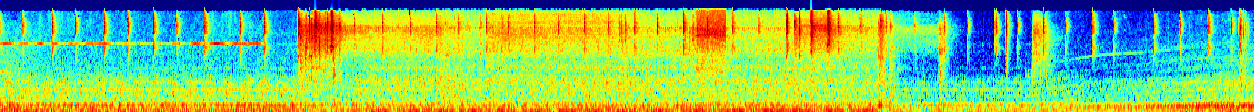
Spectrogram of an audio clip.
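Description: A turn signal ticks steadily.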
